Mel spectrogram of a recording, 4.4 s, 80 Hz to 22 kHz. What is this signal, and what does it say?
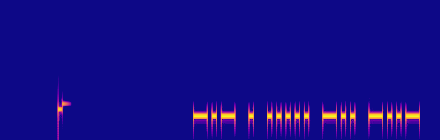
Morse code, heard as a keyed tone, about 25 wpm, 700 Hz. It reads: KE5DX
